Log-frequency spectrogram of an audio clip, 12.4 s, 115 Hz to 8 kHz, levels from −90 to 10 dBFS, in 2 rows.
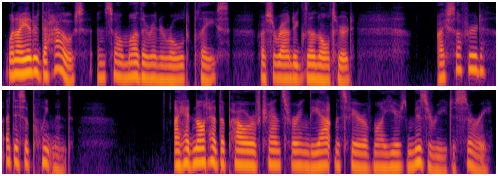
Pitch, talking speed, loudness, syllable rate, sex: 180 Hz, 170 wpm, -20 LUFS, 6.3 syllables/s, female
